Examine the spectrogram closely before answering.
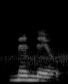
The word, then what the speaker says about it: menyw: And the end of the word menyw, menyw. Okay. Now you can get away with not pronouncing that if you're speaking in Cymraeg there,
